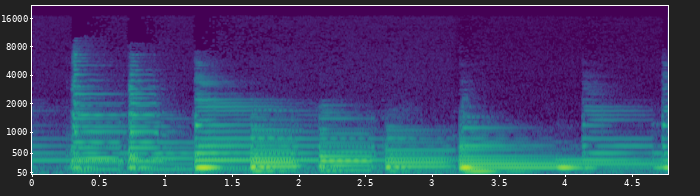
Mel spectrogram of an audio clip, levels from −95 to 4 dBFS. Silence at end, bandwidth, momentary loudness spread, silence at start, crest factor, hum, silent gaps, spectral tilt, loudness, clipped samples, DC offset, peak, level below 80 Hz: 0 s; 7 kHz; 12 LU; 0 s; 18 dB; none; none; -9 dB/octave; -23 LUFS; under 0.1%; under 0.1%; -4 dBFS; -40 dBFS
